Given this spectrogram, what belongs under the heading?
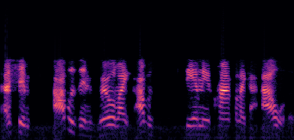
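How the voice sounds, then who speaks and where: A woman's voice: lowish voice, lively intonation, a little fast, slightly rough. A woman guest on a podcast, telling a personal story in a blunt, profane way, full of street slang. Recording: tinny phone-like audio, dry.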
